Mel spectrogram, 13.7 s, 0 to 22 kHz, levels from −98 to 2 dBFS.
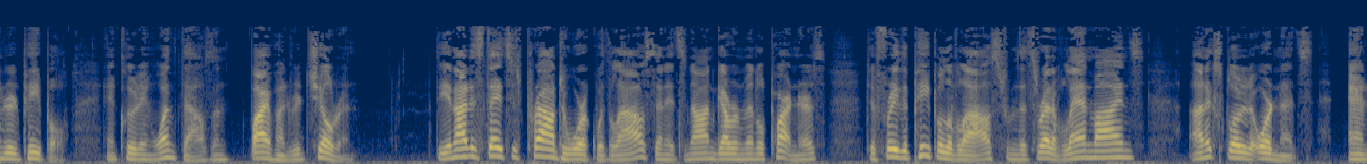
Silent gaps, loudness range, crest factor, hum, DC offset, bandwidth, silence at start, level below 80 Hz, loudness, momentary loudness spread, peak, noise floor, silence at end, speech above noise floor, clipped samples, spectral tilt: none; 3 LU; 20 dB; none; under 0.1%; 11.5 kHz; 0 s; -58 dBFS; -25 LUFS; 14 LU; -6 dBFS; -54 dBFS; 0 s; 29 dB; under 0.1%; -6.5 dB/octave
